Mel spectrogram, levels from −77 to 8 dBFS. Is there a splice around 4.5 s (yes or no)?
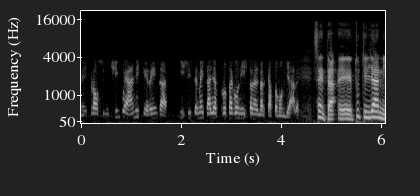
no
